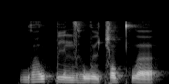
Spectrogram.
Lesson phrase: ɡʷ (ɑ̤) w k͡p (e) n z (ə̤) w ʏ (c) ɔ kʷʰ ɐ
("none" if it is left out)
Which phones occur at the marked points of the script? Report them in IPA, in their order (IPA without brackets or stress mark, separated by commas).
ɑ̤, i, ə̤, c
